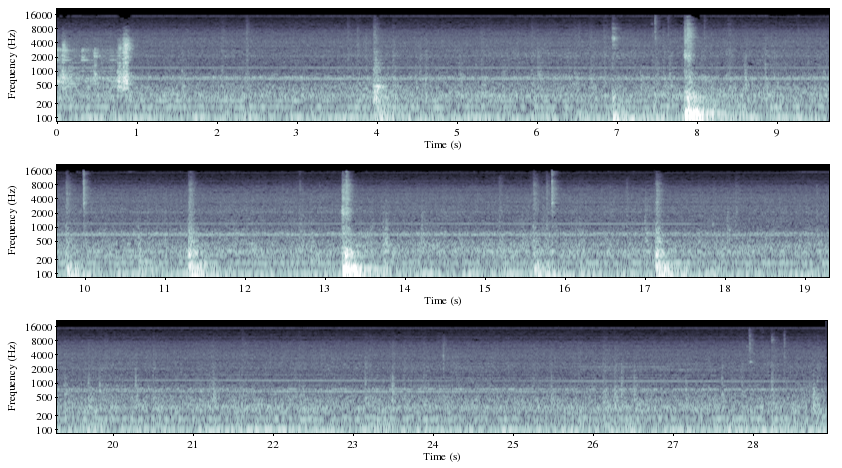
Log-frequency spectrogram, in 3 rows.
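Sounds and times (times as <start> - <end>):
faint whine: 0.0 - 1.9
crane cab low hum: 0.0 - 28.9.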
